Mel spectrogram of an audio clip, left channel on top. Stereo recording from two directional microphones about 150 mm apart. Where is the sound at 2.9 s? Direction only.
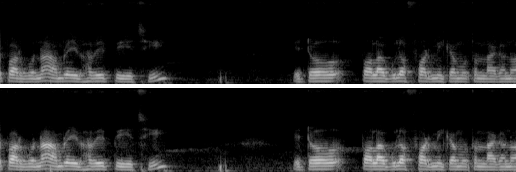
15° left (ahead or behind).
